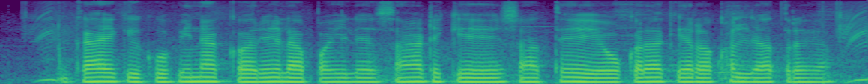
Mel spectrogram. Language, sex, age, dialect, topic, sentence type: Bhojpuri, male, <18, Southern / Standard, agriculture, statement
